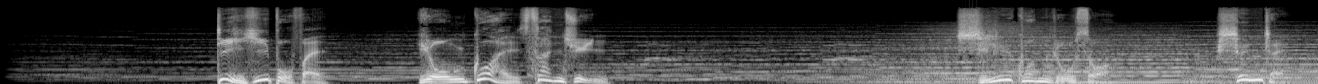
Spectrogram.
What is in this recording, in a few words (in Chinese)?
专题 政府 建委工作纪实 厚重, 男国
